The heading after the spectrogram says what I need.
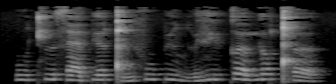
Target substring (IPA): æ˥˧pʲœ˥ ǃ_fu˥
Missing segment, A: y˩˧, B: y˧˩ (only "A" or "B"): A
